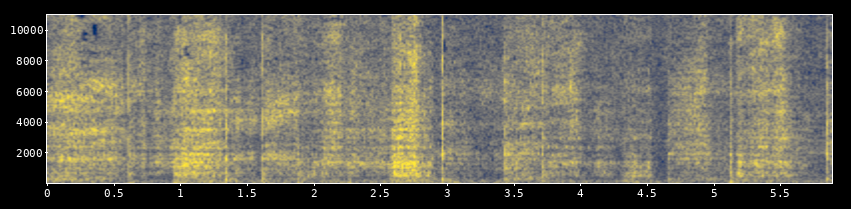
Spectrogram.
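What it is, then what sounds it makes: Wooden table top. The backs of one hand's nails tap and scratch across the large, solid, smooth top of a white-finished wooden table. About eight quiet, dull taps with short ring stand out over a continuous scratchy rustle at an uneven pace.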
